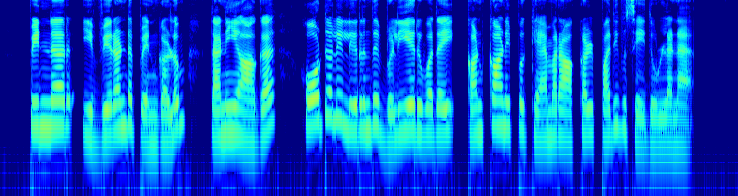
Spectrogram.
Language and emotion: Tamil, neutral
